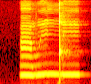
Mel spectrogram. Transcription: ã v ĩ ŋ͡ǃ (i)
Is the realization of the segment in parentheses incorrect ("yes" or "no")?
yes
